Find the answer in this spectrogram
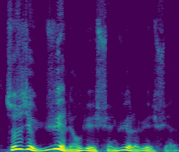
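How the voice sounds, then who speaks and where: A man's voice: mid-range voice, very animated, fairly quick, mellow, slightly rough, no echo. A man hosting a casual chat and introducing his guests in a talkative way, often repeating short phrases. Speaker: host, video uploader and magician.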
